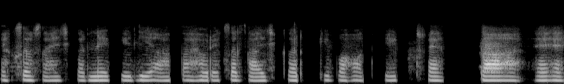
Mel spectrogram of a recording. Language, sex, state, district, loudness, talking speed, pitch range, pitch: Hindi, female, Bihar, Araria, -22 LUFS, 140 wpm, 185-195 Hz, 190 Hz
